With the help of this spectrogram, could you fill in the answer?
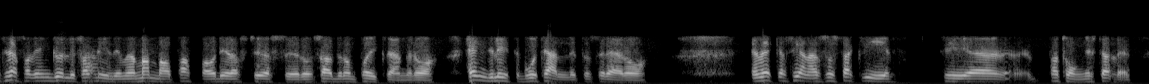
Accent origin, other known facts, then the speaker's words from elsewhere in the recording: Borås, Västra Götaland, Sweden; vi är från Borås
